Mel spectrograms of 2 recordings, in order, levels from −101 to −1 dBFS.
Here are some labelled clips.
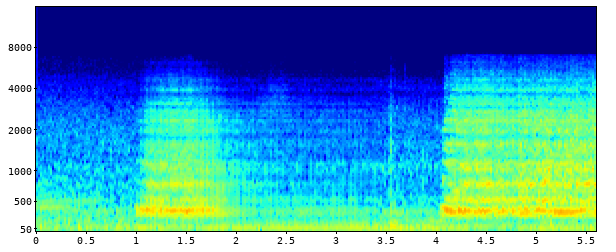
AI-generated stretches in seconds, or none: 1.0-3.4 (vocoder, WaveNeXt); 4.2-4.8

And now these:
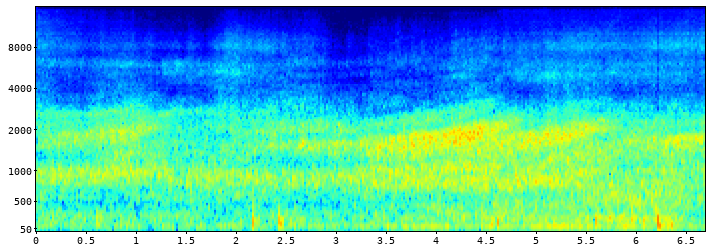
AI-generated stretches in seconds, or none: 0.0-2.0 (autoencoder, DAC-VAE); 4.6-6.7

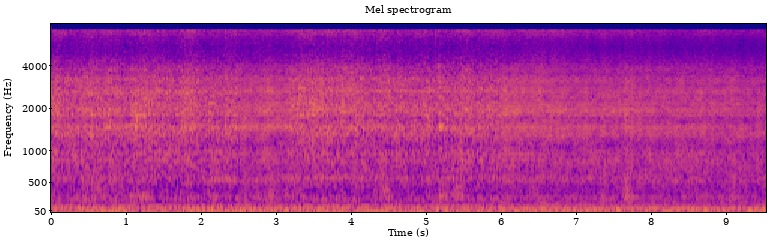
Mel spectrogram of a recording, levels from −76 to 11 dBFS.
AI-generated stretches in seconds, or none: 2.5-3.2 (vocoder, Vocos); 6.0-9.5

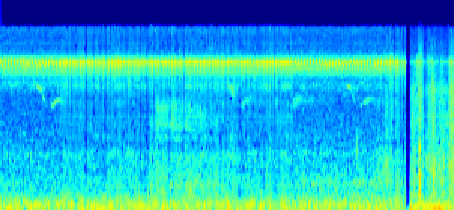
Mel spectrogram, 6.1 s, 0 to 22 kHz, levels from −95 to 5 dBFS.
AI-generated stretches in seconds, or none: 0.8-3.9 (vocoder, BigVGAN v2); 5.1-6.1

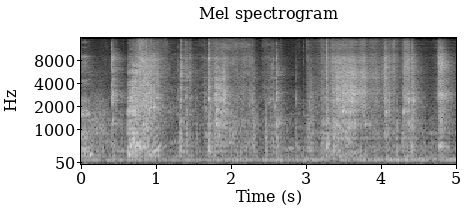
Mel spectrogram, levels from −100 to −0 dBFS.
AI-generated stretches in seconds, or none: 3.0-5.0 (autoencoder, DAC-VAE)

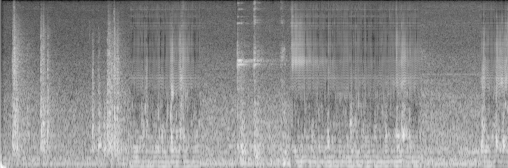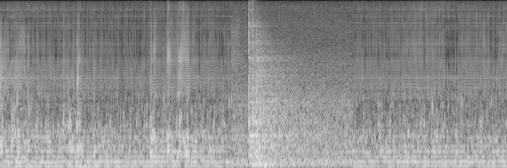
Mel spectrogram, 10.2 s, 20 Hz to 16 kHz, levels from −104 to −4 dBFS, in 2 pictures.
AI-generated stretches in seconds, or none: 1.3-2.0 (vocoder, BigVGAN v2); 2.9-4.2; 4.8-7.4; 8.6-10.2

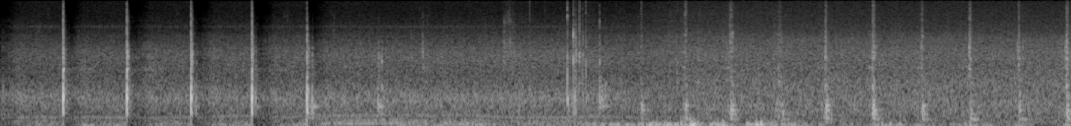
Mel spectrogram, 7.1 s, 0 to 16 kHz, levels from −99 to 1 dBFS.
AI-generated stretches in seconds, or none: none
